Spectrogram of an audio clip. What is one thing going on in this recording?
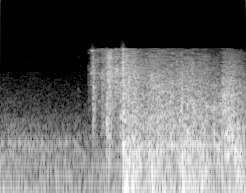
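A gunshot rings out loudly.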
